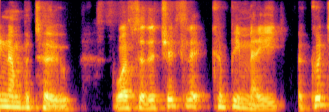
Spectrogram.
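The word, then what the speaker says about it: chicle: with him into exile an enormous lump of chicklet that is uh my pronunciation is sometimes terrible but that is c-h-i-c-l-e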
